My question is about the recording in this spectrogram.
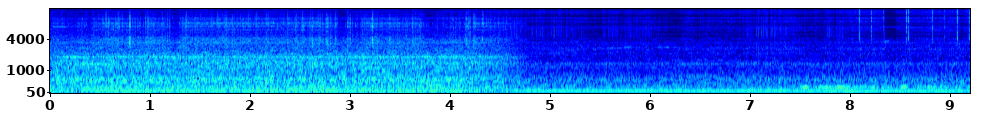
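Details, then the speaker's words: Kaby Lake Dell XPS 13 laptop: thin high tone and fizzing, crackly chirps over a low hum, coil whine from vibrating power-delivery inductors on the board. "that you just heard is coil wine it involves literal components on the board namely inductors which oversee current regulation at certain power delivery levels"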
